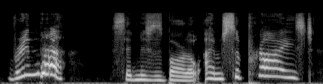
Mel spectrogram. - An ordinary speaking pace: No, slow, 130 wpm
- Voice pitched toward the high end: Yes, very high, 290 Hz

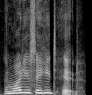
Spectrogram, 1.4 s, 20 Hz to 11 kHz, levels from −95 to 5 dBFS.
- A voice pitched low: No, very high, 270 Hz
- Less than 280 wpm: No, fast, 300 wpm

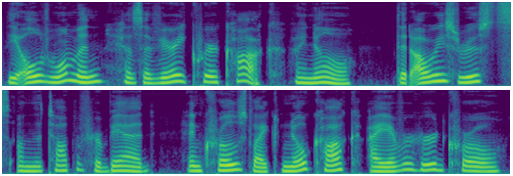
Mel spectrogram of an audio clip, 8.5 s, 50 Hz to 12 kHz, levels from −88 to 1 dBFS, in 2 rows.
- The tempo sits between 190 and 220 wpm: Yes, average, 200 wpm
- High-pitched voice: Yes, high, 205 Hz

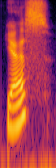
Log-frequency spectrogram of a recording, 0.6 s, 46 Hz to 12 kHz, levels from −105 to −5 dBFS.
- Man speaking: No, female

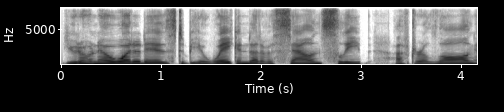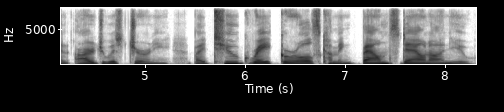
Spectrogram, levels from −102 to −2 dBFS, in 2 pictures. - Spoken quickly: Yes, fast, 210 wpm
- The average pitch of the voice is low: No, medium, 180 Hz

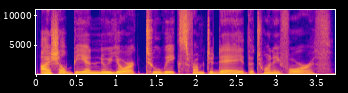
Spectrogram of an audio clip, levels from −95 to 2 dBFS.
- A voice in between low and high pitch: Yes, medium, 180 Hz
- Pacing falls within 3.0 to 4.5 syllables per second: Yes, 4.2 syllables/s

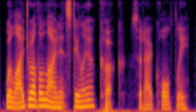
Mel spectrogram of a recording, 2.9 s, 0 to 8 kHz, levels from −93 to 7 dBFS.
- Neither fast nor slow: No, fast, 245 wpm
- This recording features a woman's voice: Yes, female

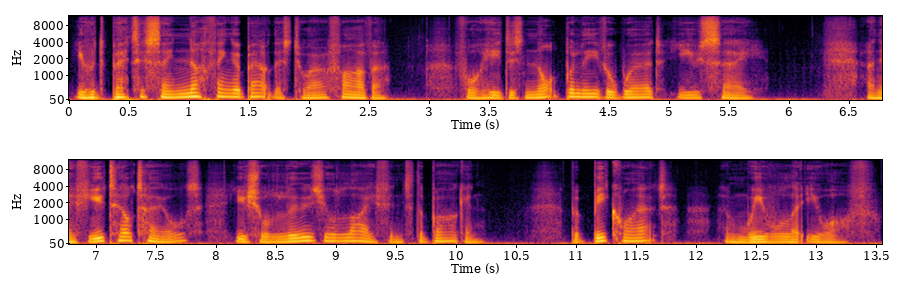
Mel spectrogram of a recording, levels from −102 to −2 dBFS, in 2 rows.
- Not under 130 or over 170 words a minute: No, average, 180 wpm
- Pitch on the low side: Yes, low, 110 Hz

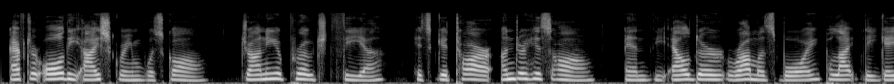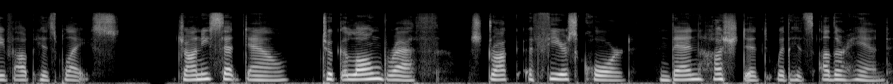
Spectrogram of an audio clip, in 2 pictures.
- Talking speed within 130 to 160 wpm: Yes, average, 150 wpm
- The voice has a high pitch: Yes, high, 215 Hz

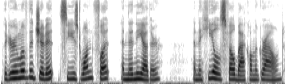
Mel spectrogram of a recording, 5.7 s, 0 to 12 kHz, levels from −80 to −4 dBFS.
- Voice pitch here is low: No, high, 220 Hz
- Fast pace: Yes, fast, 210 wpm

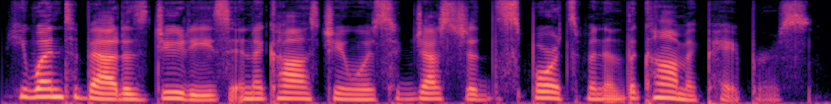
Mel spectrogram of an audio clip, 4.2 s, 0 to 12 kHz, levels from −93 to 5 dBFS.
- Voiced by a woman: Yes, female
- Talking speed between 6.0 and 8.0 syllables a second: Yes, 6.3 syllables/s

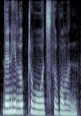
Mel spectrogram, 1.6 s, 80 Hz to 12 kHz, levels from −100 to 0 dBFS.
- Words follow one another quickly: Yes, fast, 220 wpm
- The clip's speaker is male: No, female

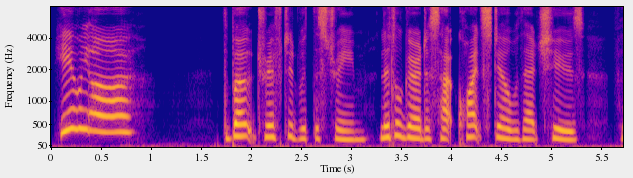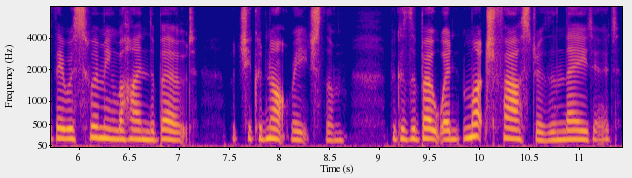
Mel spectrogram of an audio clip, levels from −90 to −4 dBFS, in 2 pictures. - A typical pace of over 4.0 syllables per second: Yes, 5.4 syllables/s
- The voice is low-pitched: No, high, 220 Hz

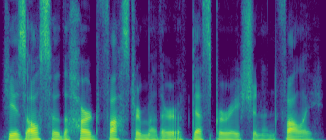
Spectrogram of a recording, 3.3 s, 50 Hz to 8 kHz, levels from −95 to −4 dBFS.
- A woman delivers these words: No, male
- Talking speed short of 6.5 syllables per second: Yes, 5.7 syllables/s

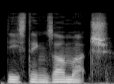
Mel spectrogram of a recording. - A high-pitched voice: No, low, 110 Hz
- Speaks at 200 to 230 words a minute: Yes, fast, 210 wpm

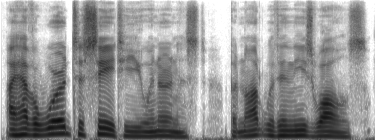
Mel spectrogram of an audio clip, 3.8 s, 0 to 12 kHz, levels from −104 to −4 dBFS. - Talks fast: Yes, fast, 240 wpm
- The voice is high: No, low, 115 Hz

